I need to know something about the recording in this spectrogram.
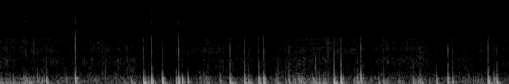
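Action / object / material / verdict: tap / plastic bubble wrap envelope / plastic / none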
